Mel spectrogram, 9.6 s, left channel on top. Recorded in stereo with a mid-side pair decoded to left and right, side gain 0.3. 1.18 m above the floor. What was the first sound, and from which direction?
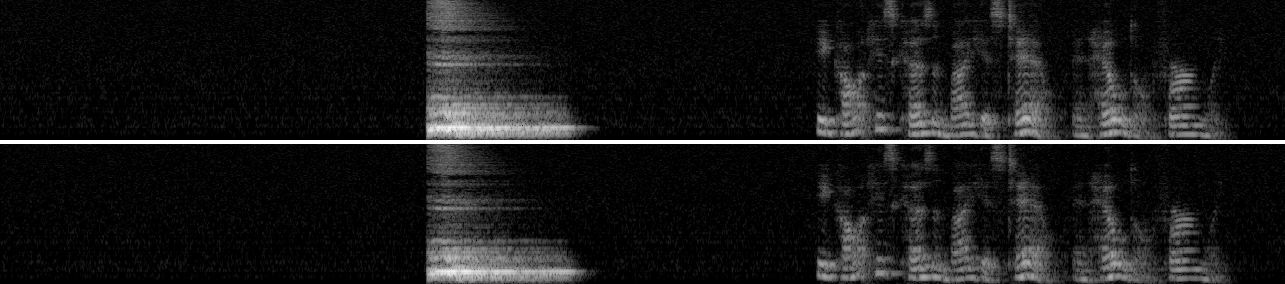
A shout, 65° left.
